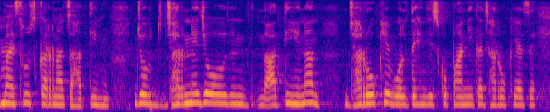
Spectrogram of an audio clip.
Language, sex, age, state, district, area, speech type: Hindi, female, 30-45, Madhya Pradesh, Bhopal, urban, spontaneous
